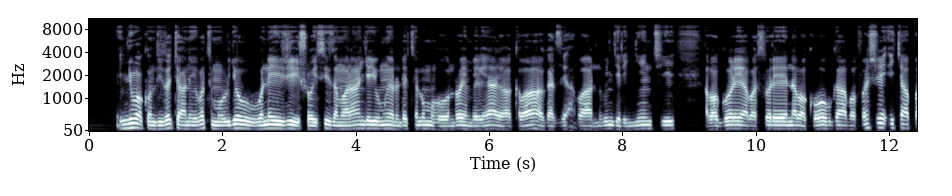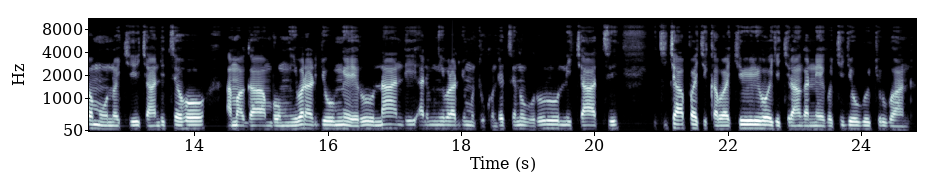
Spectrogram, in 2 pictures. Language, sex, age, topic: Kinyarwanda, male, 25-35, health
